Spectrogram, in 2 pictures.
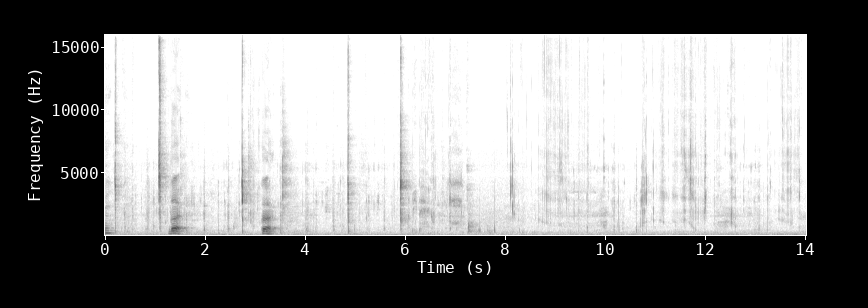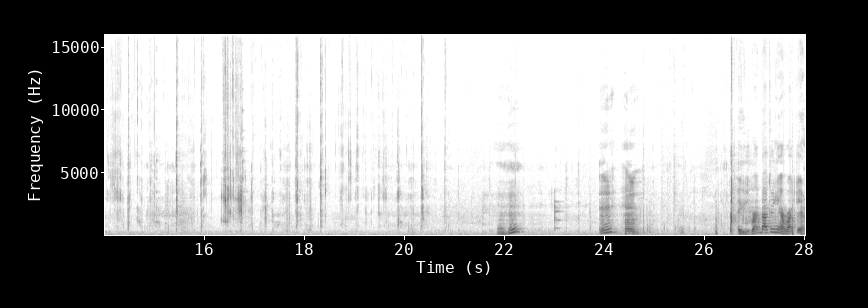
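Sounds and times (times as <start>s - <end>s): crunchy chewing: 0.1s - 21.8s.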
